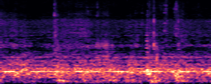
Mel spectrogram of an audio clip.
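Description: Quiet handling of a rubber sunroof drain hose being worked onto its fitting under a car's dash, with one soft knock about one and a half seconds in. A faint steady hum runs underneath.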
